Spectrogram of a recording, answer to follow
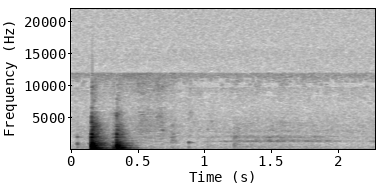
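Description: A man's voice briefly at the start, a syllable or two, then near silence: small-room tone.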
